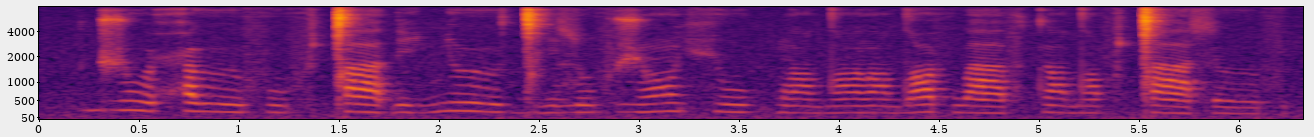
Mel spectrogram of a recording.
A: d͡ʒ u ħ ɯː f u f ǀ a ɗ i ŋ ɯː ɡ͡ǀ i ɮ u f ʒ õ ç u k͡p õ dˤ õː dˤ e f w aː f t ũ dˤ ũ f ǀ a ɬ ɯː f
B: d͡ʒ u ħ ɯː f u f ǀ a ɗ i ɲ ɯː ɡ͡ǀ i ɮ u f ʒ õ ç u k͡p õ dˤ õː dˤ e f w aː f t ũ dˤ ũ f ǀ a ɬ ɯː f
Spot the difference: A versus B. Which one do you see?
B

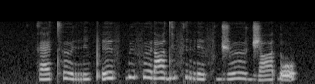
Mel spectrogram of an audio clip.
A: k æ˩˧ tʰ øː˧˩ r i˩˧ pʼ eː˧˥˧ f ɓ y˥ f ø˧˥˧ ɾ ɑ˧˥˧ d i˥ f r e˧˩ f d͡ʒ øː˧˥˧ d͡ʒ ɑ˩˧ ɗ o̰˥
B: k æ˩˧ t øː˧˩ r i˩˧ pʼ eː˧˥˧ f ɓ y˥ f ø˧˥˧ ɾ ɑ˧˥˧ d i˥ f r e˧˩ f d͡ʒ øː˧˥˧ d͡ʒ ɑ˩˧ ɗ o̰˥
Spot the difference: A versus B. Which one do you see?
A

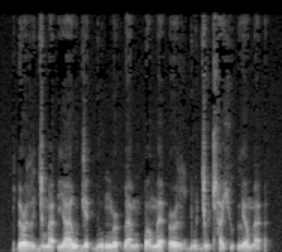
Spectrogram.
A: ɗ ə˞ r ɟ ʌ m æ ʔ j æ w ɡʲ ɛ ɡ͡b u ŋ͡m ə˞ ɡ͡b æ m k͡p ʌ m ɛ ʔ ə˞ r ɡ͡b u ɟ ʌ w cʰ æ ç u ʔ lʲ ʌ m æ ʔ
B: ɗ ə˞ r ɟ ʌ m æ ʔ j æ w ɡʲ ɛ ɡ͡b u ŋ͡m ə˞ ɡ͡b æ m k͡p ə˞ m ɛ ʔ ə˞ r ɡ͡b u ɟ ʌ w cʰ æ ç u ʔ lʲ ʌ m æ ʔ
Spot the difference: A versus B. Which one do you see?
A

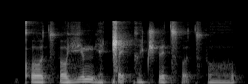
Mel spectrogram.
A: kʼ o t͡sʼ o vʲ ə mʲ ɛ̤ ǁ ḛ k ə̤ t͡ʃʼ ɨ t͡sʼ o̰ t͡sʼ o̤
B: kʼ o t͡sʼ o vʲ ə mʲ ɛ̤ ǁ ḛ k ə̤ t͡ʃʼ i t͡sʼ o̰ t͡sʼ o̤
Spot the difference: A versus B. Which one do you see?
A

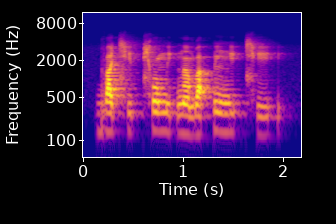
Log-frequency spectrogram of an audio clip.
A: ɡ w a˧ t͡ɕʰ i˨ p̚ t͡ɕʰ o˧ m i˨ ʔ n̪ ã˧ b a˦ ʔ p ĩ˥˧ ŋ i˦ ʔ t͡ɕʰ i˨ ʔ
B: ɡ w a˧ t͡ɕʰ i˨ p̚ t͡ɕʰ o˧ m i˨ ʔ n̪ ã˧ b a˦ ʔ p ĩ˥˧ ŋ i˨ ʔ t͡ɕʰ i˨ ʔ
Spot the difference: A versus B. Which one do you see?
A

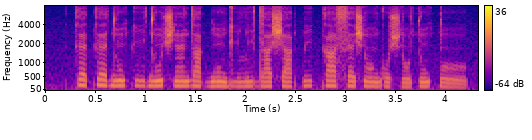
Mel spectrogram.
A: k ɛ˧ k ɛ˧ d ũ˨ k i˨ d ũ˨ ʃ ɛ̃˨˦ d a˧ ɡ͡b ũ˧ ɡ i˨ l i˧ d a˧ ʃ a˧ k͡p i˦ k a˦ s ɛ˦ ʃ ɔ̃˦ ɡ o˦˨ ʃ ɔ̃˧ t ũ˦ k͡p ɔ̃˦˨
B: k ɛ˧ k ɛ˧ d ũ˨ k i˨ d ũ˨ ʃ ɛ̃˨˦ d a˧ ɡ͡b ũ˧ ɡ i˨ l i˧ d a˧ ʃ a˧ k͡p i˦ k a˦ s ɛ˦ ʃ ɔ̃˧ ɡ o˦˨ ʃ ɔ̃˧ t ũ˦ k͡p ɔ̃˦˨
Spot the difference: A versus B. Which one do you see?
A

